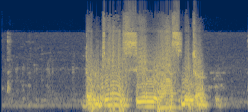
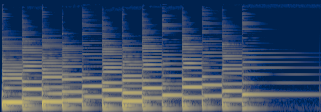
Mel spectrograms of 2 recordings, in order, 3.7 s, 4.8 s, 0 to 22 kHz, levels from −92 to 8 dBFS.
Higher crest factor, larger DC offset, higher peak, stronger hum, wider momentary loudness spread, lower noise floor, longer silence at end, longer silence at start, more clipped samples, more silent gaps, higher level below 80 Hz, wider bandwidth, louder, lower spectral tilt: second, 8 dB vs 16 dB; neither; first, 0 dBFS vs -4 dBFS; neither; first, 21 LU vs 15 LU; second, -35 dBFS vs -43 dBFS; first, 0.35 s vs 0.1 s; about the same, 0.1 s vs 0.05 s; first, 0.7% vs under 0.1%; neither; first, -28 dBFS vs -50 dBFS; first, over 20 kHz vs 11 kHz; first, -5 LUFS vs -21 LUFS; second, -4 dB/octave vs -7.5 dB/octave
